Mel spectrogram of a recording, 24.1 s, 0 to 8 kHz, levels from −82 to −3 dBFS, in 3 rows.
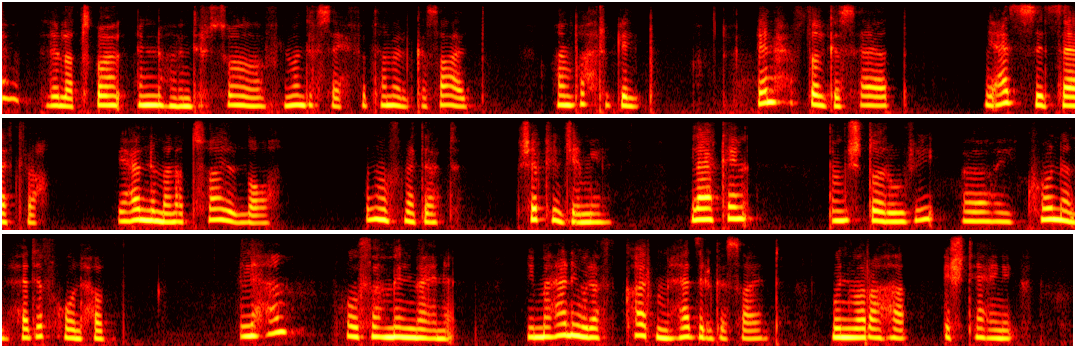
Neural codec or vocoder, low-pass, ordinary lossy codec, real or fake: codec, 16 kHz in and 24 kHz out, 0.8 kbps, FocalCodec, streaming, 65536 codes; 7.2 kHz; Opus, 32 kbps; fake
